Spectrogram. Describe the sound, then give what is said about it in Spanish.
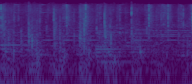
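Quick, steady footsteps of a boy running off to fetch someone, each step a short thud in a brisk rhythm that carries on for a couple of seconds at a moderate level. “El chico se dio cuenta que había escuchado bien y salió corriendo a buscar al tal Felipe.”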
